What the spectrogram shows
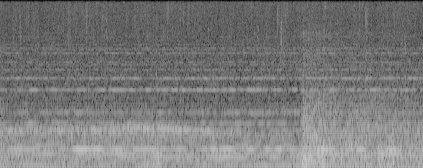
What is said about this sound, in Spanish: Protegerte de la fría lluvia. No asustarte por cada trueno. Y no cegarte con la luz de cada relámpago.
